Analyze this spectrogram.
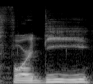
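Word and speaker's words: forty-one: 2 says 41 it's the t is pronounced like an actual t but then winner says it with with the american accent where the t turns into a d so it becomes 4d that's the way i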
